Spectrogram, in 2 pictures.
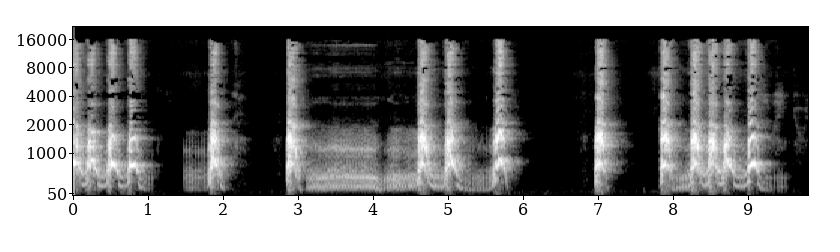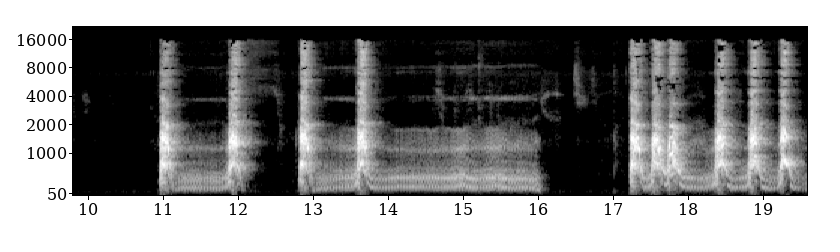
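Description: A Miniature Pinscher barks sharply and nervously in quick bursts, with low rumbling growls between.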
